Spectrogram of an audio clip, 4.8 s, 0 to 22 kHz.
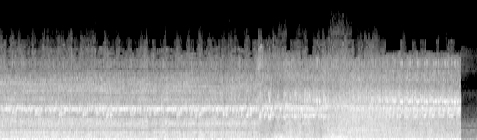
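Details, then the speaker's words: Idling V8 with a steady high squeal unchanged in pitch, starting after a water pump change; a new belt didn't cure it and it returned as the engine warmed; dry alternator bearing, alternator replaced. "There's some squealing going on. At first I thought it was belt squeal. That's not the case."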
